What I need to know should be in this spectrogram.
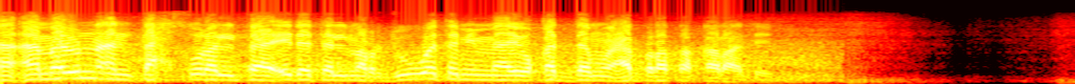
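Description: A young man speaks steadily into a clip-on microphone.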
